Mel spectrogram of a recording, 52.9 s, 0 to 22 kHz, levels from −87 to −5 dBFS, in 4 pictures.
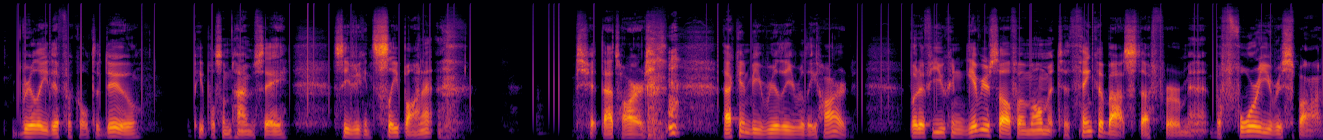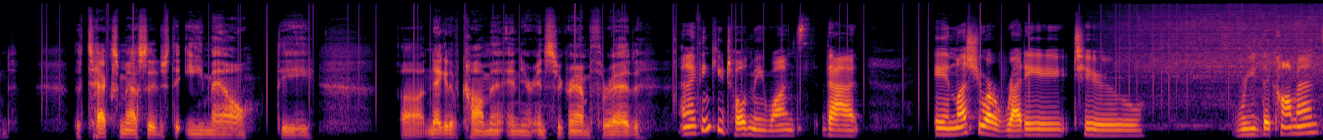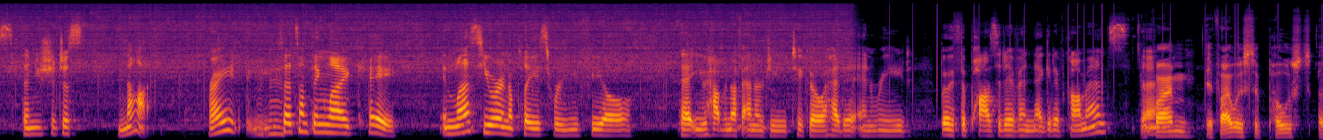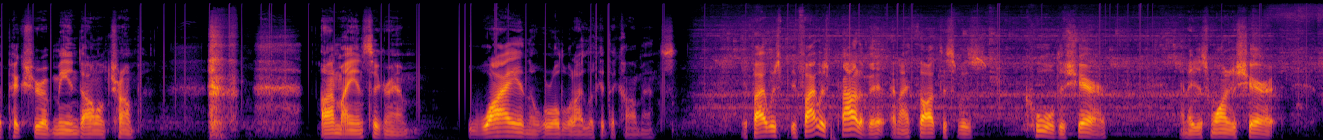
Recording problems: thin; very; fading below 550 Hz
household noises; noticeable; from 25 s on; 10 dB below the speech
crackle, like an old record; faint; 25 dB below the speech

